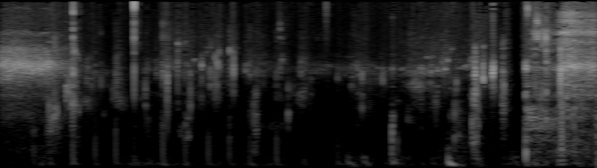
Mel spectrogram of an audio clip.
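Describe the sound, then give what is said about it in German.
Someone drinking quietly, with faint mouth and swallowing sounds made up of many soft clicks and small gulps in an irregular rhythm. The sounds stay low throughout and grow a little busier toward the end. “Aber ich trinke erstmal. So, dass das keiner mitkriegt.”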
